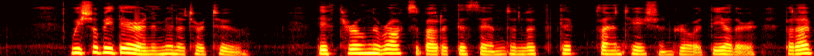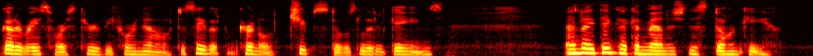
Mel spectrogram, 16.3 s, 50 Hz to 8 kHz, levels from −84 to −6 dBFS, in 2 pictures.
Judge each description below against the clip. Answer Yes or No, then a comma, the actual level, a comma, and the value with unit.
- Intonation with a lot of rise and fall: No, average, 3.5 semitones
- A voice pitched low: No, medium, 175 Hz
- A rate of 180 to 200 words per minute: Yes, average, 190 wpm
